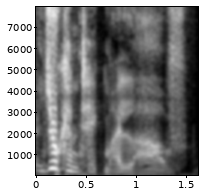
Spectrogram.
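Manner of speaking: monster voice, mock Icelandic accent. Acting out the Icelandic Worm Monster, like Pepe Le Pew seeing the cat, in a mock Icelandic accent. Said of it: "whatever Icelandic accent is".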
